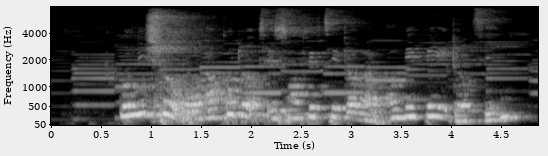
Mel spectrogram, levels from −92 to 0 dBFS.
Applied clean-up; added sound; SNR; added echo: classical method WPE with log-MMSE.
